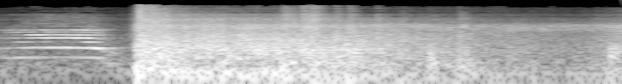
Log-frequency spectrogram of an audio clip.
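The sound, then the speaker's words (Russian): After a short shouted command, "One shell, fire!", a Ukrainian brigade's artillery gun near Serhiivka, south of Kupiansk, fires one round with one sudden, deafening boom, followed by a long, rumbling roar that slowly fades over the next few seconds. “Один снаряд, огонь!”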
